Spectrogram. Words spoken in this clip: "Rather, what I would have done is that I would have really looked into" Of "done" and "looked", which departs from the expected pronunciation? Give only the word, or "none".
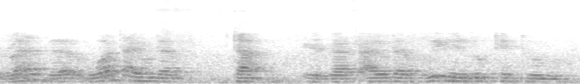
none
